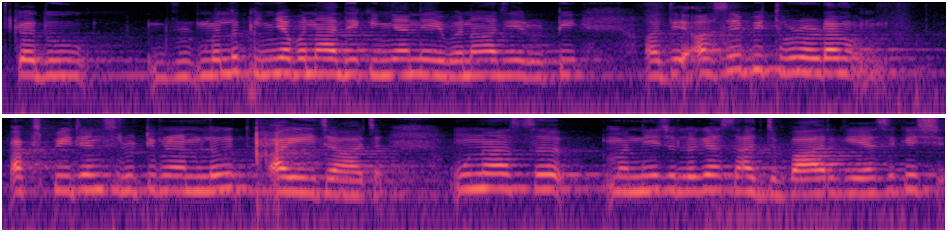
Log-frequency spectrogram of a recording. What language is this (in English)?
Dogri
